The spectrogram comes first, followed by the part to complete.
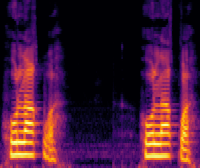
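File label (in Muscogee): "holakwv", Muscogee word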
